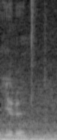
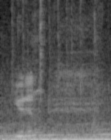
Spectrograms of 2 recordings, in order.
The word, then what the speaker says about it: Yudin: Uden. Uden.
